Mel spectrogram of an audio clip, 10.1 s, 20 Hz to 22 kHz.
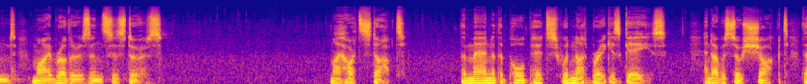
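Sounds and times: faint steady rain: 0.0 - 10.0.

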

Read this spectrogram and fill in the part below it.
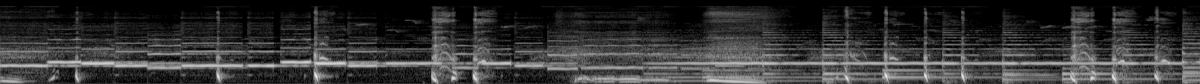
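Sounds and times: slow flute melody: 0.0 - 12.0.

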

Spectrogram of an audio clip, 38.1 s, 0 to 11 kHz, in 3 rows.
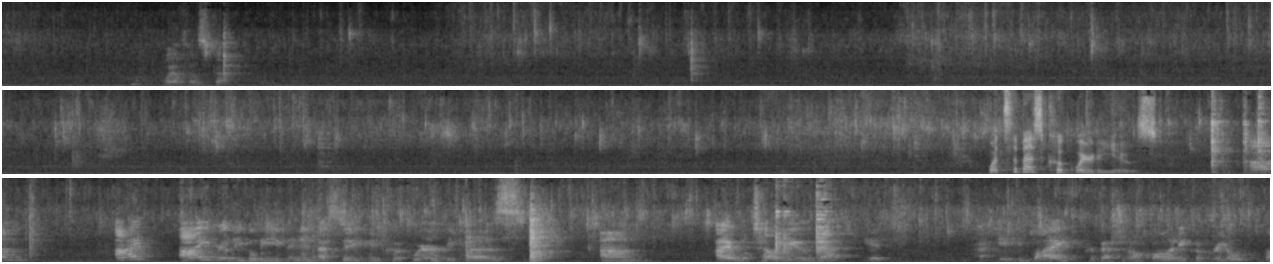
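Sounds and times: food frying in oil crackle: 0.0 - 38.0.

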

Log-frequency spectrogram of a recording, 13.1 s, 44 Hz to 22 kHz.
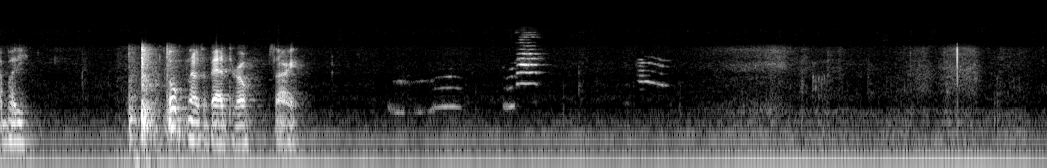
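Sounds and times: cat meowing: 6.3 - 6.9, 8.0 - 8.4.

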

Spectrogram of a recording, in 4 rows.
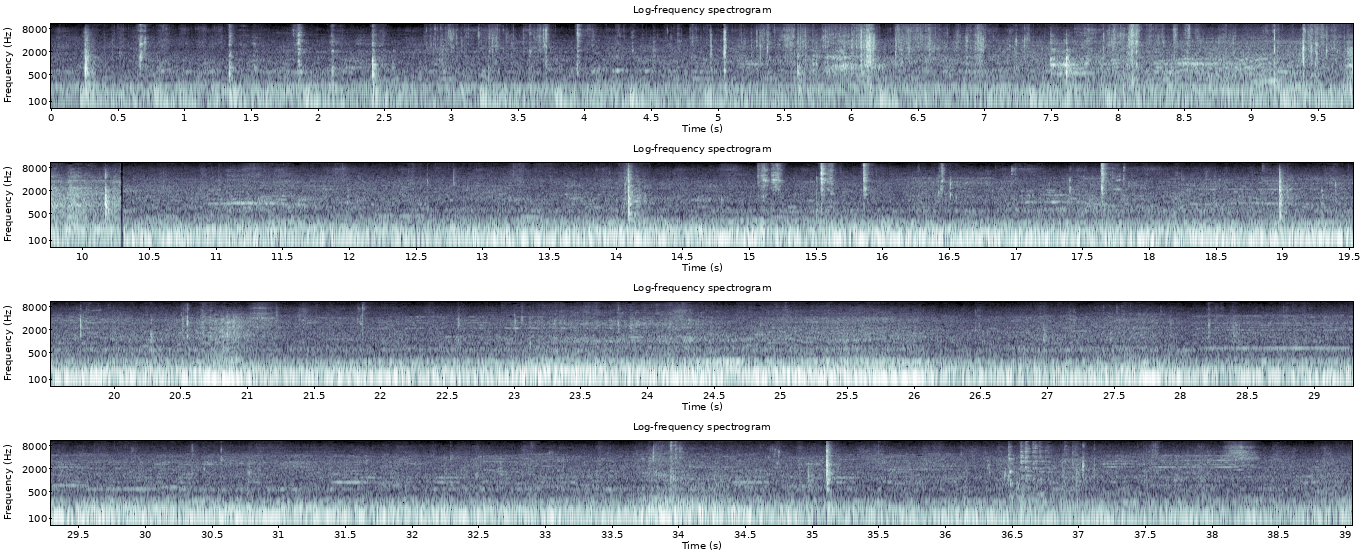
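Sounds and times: low rumble: 0.0 - 37.5
people talking: 1.9 - 9.9, 16.9 - 19.1.

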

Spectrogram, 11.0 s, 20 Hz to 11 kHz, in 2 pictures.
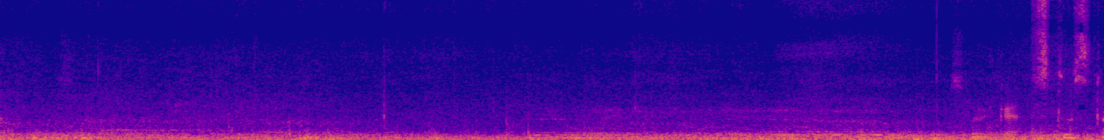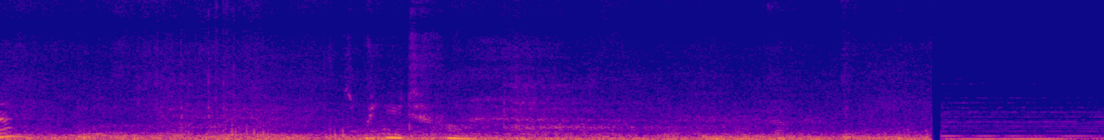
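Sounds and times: low rumbling background noise: 0.0 - 10.2.

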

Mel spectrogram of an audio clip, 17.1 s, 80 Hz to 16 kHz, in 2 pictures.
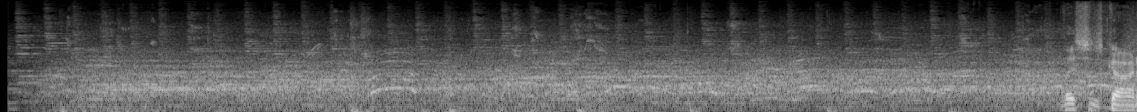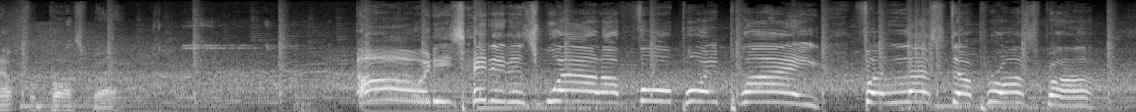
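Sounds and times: arena crowd hubbub: 0.1 - 17.0.

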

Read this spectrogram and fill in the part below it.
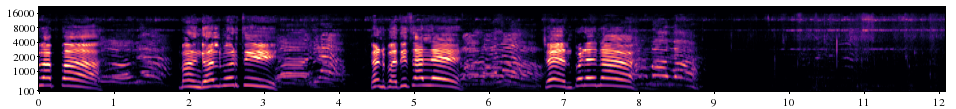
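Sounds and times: footsteps on dirt path: 7.8 - 12.0.

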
